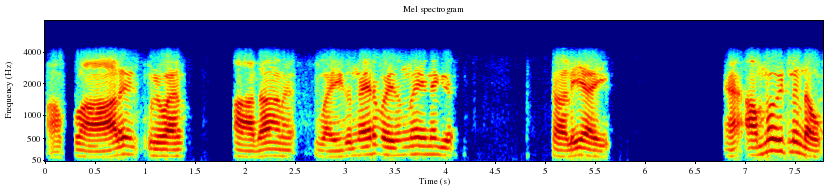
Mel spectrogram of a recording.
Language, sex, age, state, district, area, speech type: Malayalam, male, 30-45, Kerala, Palakkad, urban, conversation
